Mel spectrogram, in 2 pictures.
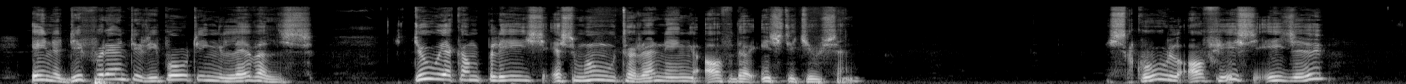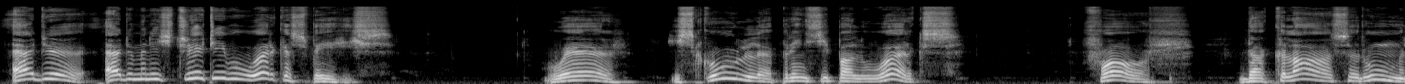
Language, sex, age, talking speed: English, male, 60-79, 55 wpm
